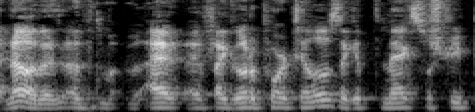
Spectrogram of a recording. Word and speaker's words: Portillo's: Portillo's? Yeah, Portillos. Port, like Port of Maine, Port of Michigan.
